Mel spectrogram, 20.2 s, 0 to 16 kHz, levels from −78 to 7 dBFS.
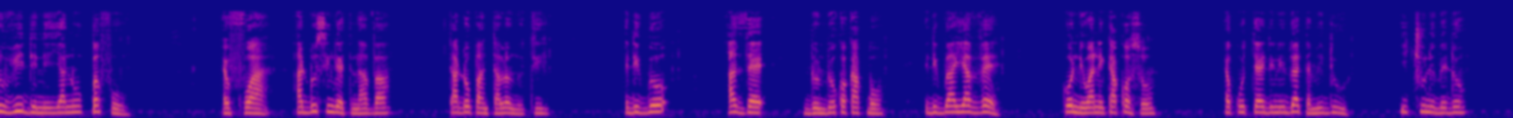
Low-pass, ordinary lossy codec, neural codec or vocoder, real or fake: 14.4 kHz; MP3, 48 kbps; none; real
